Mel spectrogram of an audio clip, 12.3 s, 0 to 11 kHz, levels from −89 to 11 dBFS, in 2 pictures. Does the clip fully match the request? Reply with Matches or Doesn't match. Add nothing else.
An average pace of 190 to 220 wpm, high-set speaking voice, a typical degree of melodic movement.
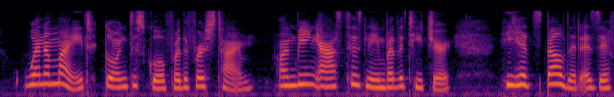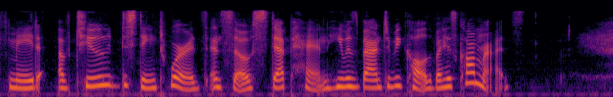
Matches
